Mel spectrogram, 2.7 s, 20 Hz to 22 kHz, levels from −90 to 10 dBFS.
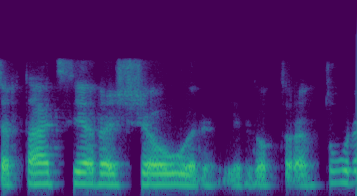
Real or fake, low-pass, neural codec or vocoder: real; 7.2 kHz; none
